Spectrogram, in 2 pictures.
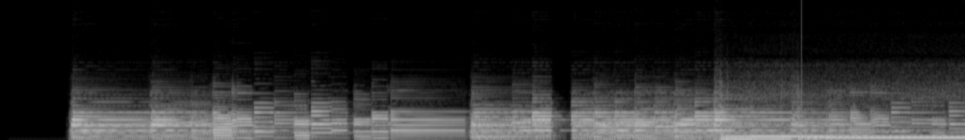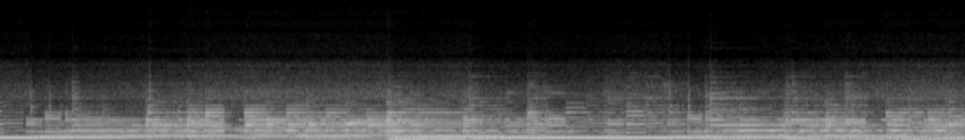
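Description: Opening of a metalcore song: an electric guitar picking single notes through effects, starting about a second in, with two short breaks. From about nine seconds, sustained held notes come in under the picking, with no drums yet.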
